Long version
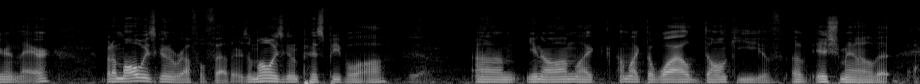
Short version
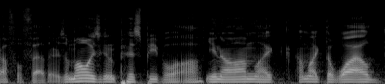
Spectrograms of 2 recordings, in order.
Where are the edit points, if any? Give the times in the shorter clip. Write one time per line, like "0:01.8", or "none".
0:02.0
